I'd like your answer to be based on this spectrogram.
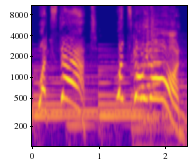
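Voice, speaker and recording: A woman voicing a genial, curious male fox in an expressive children's audio story, full of exclamation. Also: very high-pitched, slow, over music, full character voice. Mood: alarmed.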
